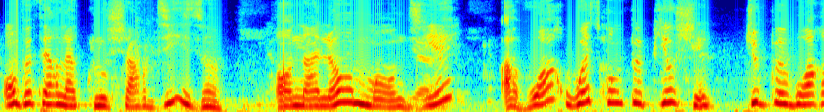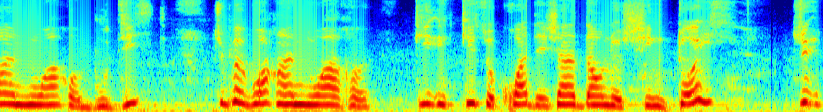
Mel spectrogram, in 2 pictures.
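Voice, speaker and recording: Calling into a live stream from a street outdoors, a woman argues hard in a heated casual debate, stumbling over repeated words as she makes her point. Her voice is a little high, animated and dark in tone, at a slow pace. The recording is muffled, with slight background noise.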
